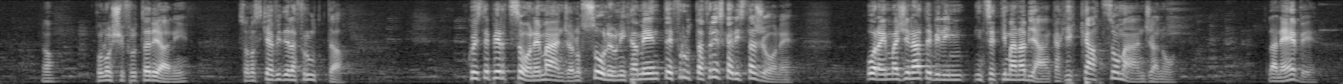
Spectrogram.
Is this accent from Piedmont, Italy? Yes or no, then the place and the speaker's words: no; Florence, Tuscany, Italy; si sente dall'accento? Sì. Io vengo da Firenze, dicono che noi toscani siamo un po' campanilisti e chiusi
